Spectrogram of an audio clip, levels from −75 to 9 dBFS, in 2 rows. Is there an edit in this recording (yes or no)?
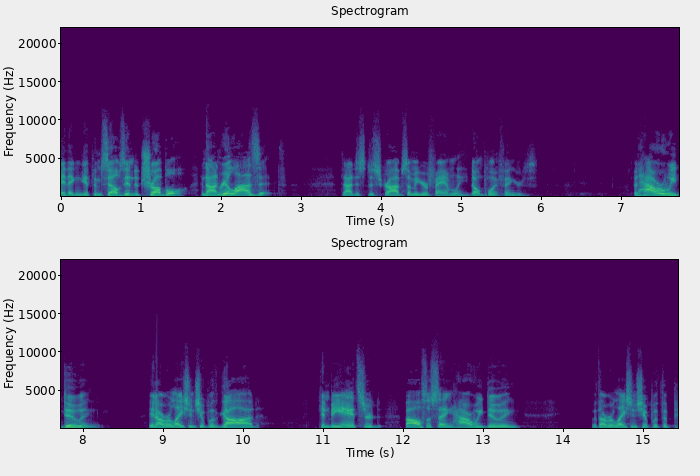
yes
